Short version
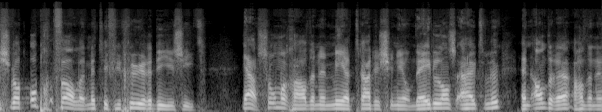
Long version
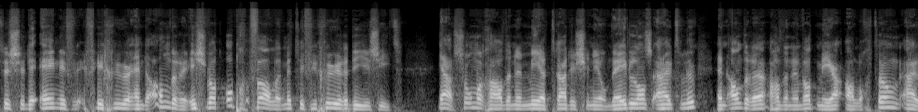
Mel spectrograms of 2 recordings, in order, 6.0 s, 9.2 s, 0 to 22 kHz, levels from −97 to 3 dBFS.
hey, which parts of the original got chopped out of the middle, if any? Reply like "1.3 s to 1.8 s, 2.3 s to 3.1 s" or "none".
none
